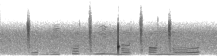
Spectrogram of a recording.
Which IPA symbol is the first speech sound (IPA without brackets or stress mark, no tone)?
ɡ͡ǀ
